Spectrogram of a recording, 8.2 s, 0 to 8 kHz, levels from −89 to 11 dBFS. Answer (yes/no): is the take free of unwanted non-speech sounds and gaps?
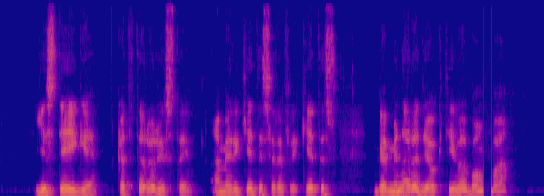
no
